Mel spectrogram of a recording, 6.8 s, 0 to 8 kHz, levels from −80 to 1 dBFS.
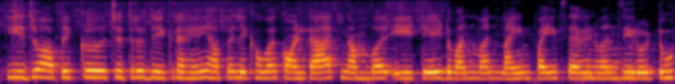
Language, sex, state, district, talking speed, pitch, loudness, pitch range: Hindi, female, Bihar, Patna, 230 wpm, 220 Hz, -13 LUFS, 210-230 Hz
